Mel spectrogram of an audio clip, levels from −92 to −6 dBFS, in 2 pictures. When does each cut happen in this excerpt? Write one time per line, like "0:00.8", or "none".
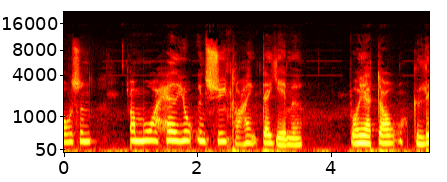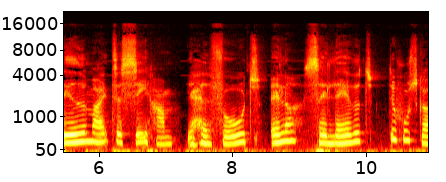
0:04.2
0:07.2
0:08.5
